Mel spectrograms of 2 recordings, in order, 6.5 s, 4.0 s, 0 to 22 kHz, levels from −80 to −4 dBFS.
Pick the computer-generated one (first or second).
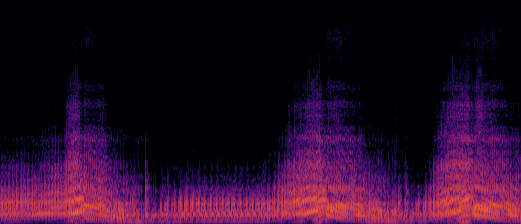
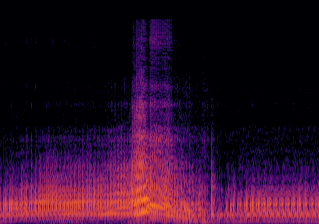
first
